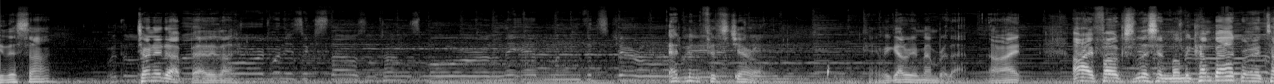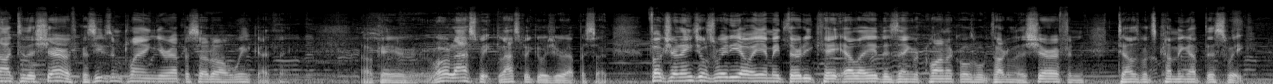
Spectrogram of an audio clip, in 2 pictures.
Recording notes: "LIVE" from Angel Stadium in Anaheim, CA ...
